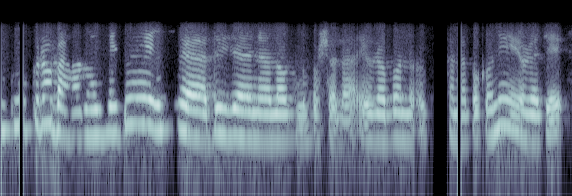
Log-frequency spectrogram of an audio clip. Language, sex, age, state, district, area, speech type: Nepali, female, 18-30, West Bengal, Kalimpong, rural, conversation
